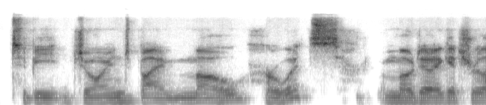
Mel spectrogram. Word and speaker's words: Hurwitz: And today I am happy to be joined by Mo Hurwitz.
